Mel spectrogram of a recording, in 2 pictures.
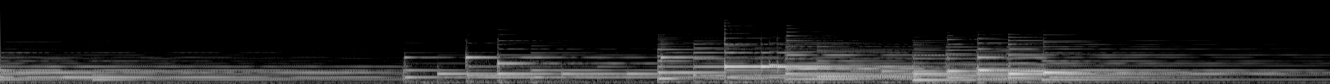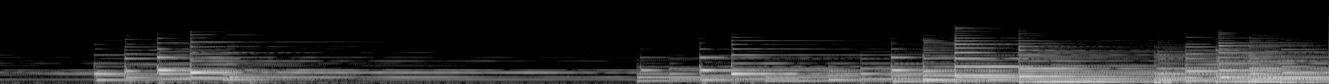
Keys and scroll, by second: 1.5 l, 5.4 space, 18.7 1, 20.9 0, 21.0 Return.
